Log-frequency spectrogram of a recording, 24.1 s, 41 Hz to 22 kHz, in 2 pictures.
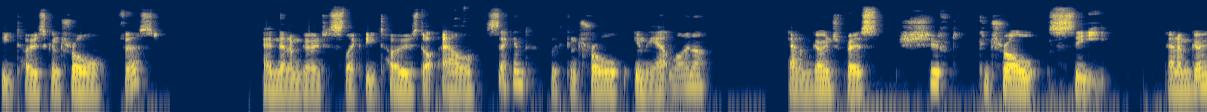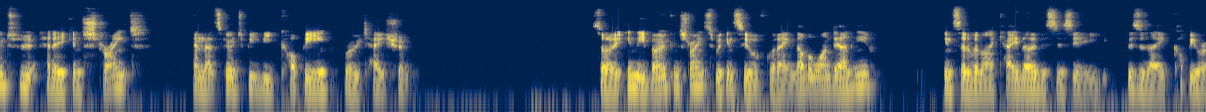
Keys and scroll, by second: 10.5 ctrl+shift+c.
